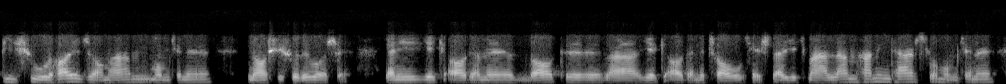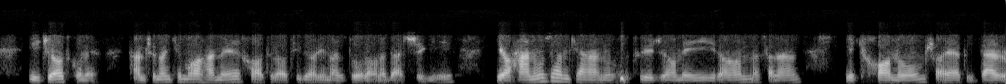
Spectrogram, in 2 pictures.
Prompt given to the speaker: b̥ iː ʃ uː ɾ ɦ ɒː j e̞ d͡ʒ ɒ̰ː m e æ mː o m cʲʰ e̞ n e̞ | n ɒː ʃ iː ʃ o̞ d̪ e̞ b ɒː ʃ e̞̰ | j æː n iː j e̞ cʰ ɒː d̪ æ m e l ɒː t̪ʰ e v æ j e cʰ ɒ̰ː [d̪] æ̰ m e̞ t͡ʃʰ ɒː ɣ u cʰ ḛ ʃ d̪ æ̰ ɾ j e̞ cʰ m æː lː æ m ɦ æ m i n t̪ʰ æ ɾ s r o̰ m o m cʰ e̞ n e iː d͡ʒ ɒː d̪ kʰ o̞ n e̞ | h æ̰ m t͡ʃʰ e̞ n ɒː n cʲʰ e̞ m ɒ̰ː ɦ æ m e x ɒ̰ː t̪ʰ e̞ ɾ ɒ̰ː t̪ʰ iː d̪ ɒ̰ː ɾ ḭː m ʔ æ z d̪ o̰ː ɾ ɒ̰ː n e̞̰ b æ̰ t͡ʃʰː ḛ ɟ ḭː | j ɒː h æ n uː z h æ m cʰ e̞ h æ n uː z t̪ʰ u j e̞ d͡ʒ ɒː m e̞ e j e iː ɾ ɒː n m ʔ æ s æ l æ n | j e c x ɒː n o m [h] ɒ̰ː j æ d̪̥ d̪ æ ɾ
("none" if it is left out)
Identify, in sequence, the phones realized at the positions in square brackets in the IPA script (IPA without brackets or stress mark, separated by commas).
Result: d̪, ʃ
